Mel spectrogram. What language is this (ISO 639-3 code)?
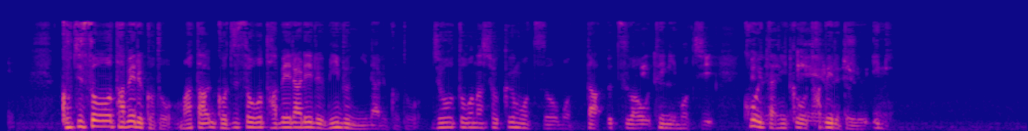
jpn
